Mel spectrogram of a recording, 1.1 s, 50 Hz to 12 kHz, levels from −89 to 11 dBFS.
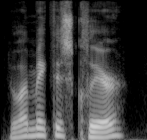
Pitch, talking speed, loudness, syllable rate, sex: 145 Hz, 270 wpm, -16 LUFS, 5.8 syllables/s, male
